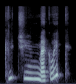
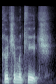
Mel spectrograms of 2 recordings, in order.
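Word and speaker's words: Cuchumaquic: Um, the unlikely piece at Cuchum Magwick. Close. Cuchum Makich.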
